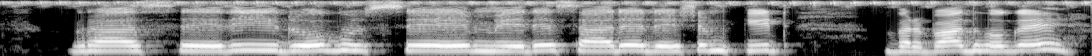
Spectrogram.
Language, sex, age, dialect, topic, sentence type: Hindi, female, 18-24, Marwari Dhudhari, agriculture, statement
